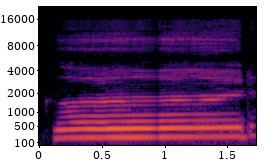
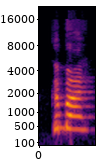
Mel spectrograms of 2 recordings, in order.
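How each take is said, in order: First: It is said very slowly. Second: It is said very fast.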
